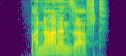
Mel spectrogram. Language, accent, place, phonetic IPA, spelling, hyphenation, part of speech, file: German, Germany, Berlin, [baˈnaːnənˌzaft], Bananensaft, Ba‧na‧nen‧saft, noun, De-Bananensaft.ogg
- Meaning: banana juice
